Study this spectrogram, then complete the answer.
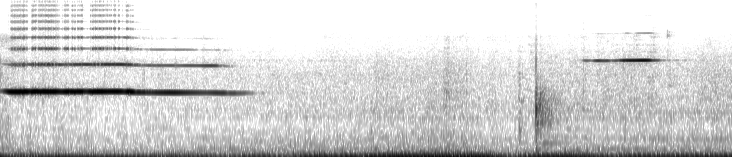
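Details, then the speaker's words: Squeal from the rear brakes on a car with freshly resurfaced discs and brand-new original-equipment pads: a sharp, high squeal ringing about two seconds over low engine rumble. "Escuchamos ese molesto chirrido o ese más famoso chillido de las pastillas. En este caso de este vehículo, el disco está rectificado, las pastillas son equipo original y están completamente nuevas."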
